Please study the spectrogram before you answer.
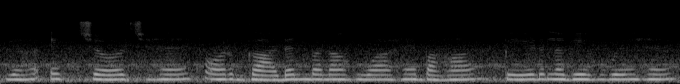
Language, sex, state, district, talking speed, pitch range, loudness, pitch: Hindi, female, Goa, North and South Goa, 125 wpm, 225-235 Hz, -28 LUFS, 230 Hz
